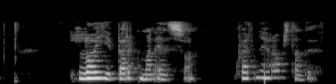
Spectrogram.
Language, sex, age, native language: Icelandic, female, 20-29, Icelandic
